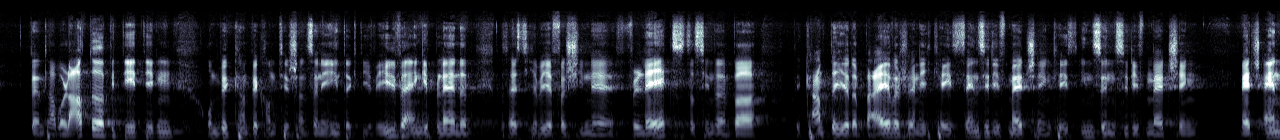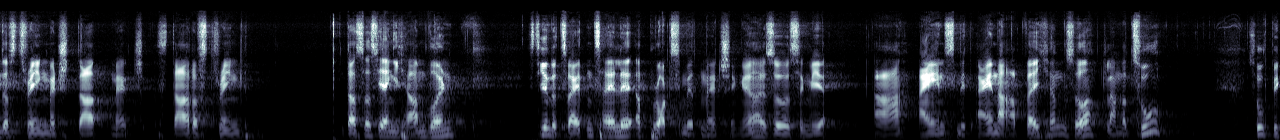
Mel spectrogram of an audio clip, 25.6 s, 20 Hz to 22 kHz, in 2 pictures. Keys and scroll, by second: 0.4 Tab, 21.1 a, 21.6 1, 23.0 shift+9, 24.3-25.6 typing.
